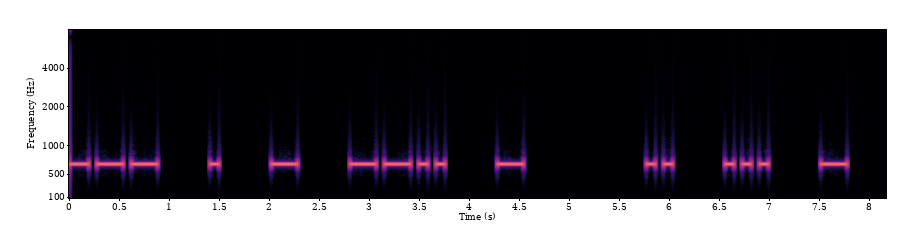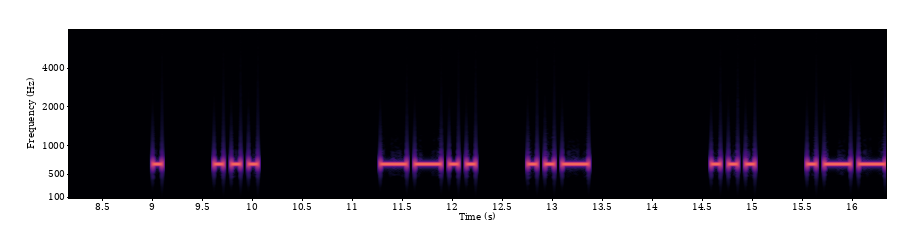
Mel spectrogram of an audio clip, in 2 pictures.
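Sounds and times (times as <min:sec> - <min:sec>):
CW Morse code beeps: 0:00.0 - 0:00.9, 0:02.0 - 0:04.6, 0:05.8 - 0:07.8, 0:09.0 - 0:10.1, 0:11.3 - 0:13.4, 0:14.6 - 0:15.0, 0:15.6 - 0:16.3.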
